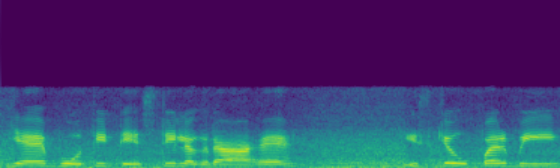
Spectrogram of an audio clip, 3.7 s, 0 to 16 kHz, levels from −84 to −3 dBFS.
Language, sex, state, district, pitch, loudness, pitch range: Hindi, female, Haryana, Rohtak, 235 Hz, -15 LUFS, 220-245 Hz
